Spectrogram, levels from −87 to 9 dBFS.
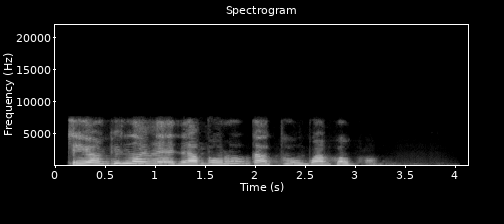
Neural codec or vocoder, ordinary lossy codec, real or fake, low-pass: codec, 16 kHz, 1 kbps, FreqCodec, larger model; Opus, 24 kbps; fake; 7.2 kHz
